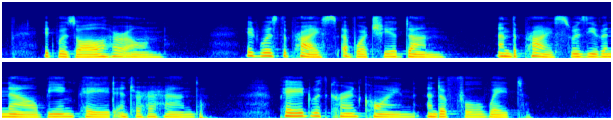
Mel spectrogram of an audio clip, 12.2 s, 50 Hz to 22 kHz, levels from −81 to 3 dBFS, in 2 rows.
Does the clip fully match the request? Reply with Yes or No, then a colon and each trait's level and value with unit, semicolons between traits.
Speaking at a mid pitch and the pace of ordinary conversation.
Yes: medium, 180 Hz; average, 165 wpm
